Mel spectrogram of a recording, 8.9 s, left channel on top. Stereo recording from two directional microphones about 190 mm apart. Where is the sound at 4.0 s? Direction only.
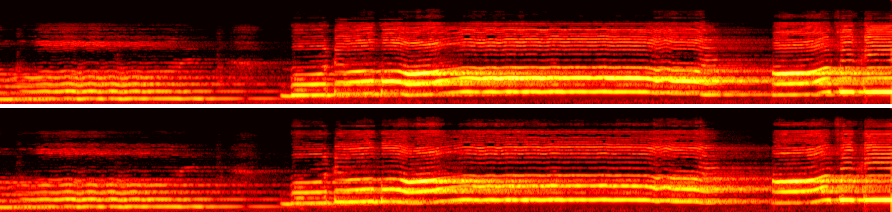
30° right (ahead or behind).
